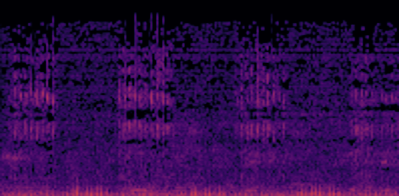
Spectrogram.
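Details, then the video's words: Domestic cat snoring while lying on her back; soft, low rasping breaths in regular pulses about every second, each with a faint hiss higher up, the breathing steady throughout. "Snoring cat"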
